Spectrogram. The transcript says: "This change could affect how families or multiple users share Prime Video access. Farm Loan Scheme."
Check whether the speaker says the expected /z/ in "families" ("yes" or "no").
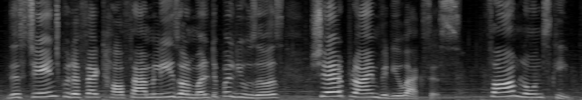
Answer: yes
